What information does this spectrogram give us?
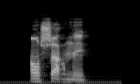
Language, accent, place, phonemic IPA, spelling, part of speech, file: French, France, Lyon, /ɑ̃.ʃaʁ.ne/, encharner, verb, LL-Q150 (fra)-encharner.wav
- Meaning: to hinge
